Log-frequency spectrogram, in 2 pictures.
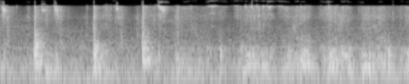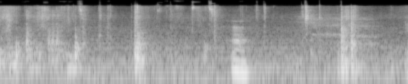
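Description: A hand brayer rolled back and forth over a paper tag, spreading colour-shift acrylic paint, with a run of irregular clicks and rattles as it goes.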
